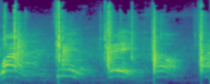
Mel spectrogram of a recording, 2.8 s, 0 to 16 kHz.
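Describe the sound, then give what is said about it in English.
Group clapping in rhythm: five sharp, loud claps at regular intervals, each joined by a burst of voices chanting along together. “Okay, so 8, 4, 2, 1. Let's try that. We start, we clap our hands 8 times,”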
